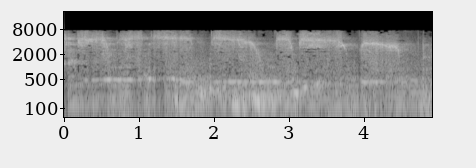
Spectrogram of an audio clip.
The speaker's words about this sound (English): There were various birds chirping.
